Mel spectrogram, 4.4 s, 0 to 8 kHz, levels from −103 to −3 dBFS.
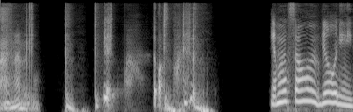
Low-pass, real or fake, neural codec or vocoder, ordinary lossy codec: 7.2 kHz; fake; codec, 16 kHz, 0.5 kbps, FreqCodec, larger model; none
